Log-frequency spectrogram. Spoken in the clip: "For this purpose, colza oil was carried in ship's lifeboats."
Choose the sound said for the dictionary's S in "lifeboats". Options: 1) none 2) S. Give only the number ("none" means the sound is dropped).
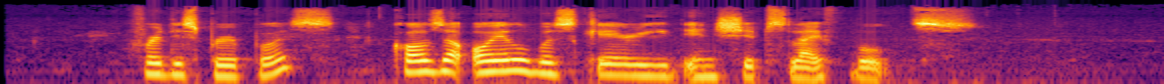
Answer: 2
